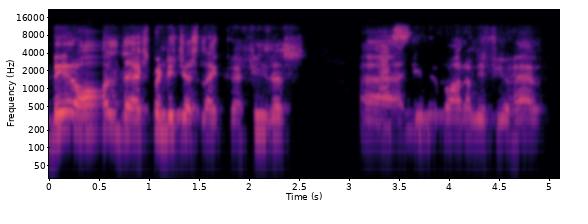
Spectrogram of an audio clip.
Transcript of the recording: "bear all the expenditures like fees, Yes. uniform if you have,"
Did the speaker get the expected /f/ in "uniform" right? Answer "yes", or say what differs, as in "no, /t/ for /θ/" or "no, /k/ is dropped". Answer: no, /p/ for /f/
